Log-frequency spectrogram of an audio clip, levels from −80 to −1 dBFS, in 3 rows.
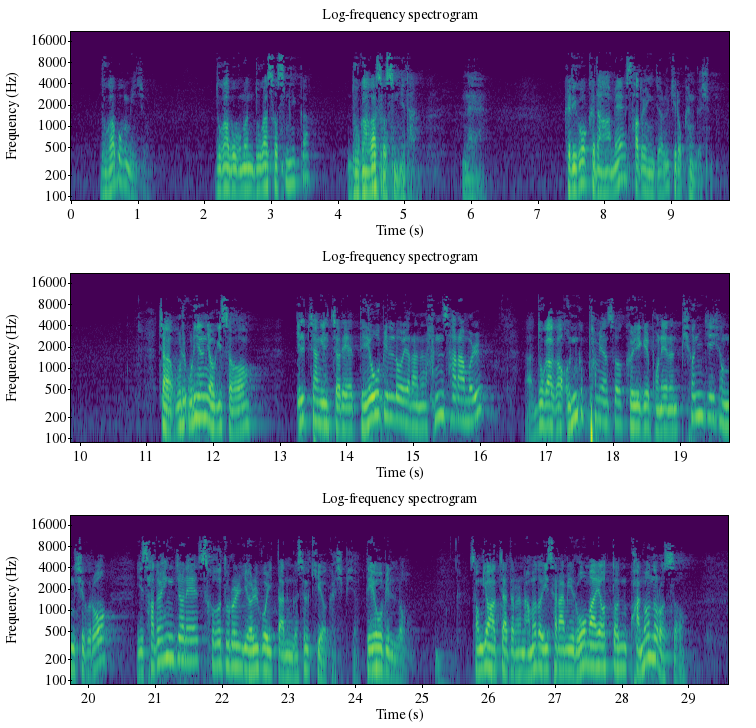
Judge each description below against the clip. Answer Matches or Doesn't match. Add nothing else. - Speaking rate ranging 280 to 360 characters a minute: Doesn't match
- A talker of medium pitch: Matches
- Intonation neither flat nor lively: Matches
